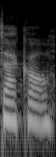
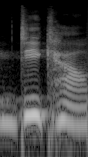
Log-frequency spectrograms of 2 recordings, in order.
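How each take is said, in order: First: Decal is said the way the family says it. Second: Decal is said the way locals there say it. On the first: This is how the family from across the border says it. "not decal" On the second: This is how people in the Seattle area say it. "you guys say decal"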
